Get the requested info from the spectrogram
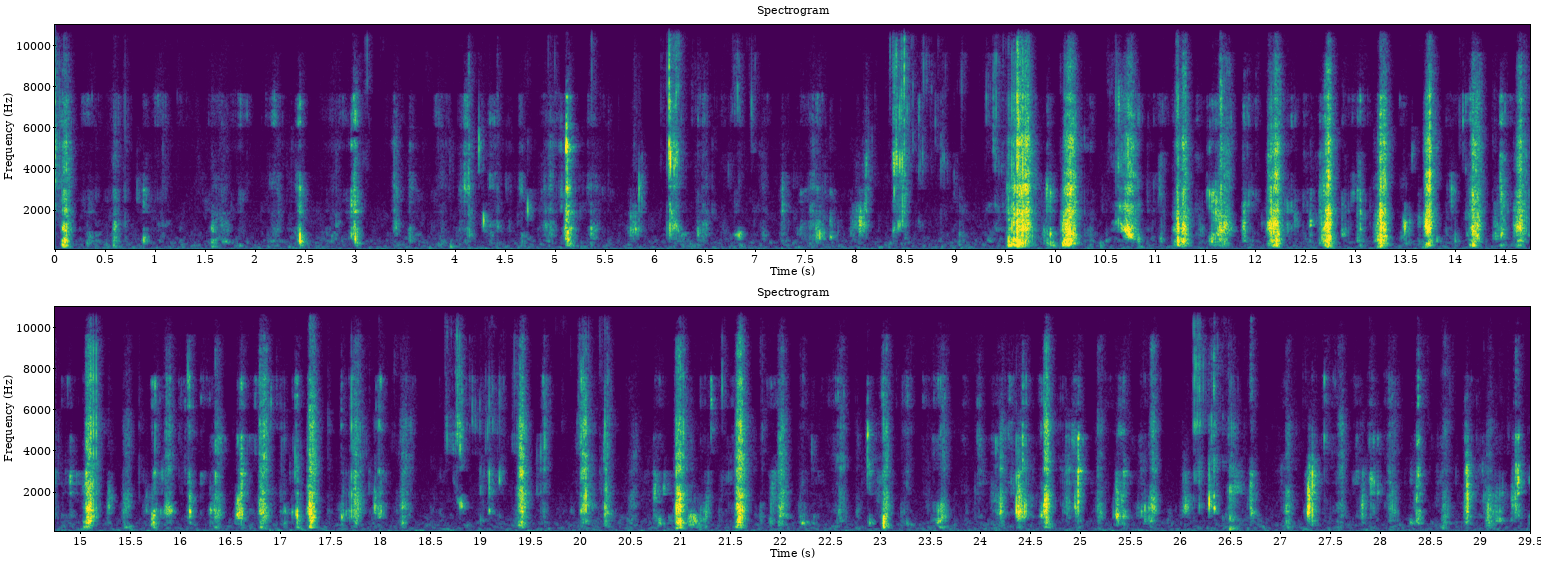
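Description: Close-miked eating sounds: crisp bites and crunches of raw vegetables and fried fish eaten with rice, mixed with wet chewing, coming thick and irregular, with the loudest run of crunches about ten seconds in.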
